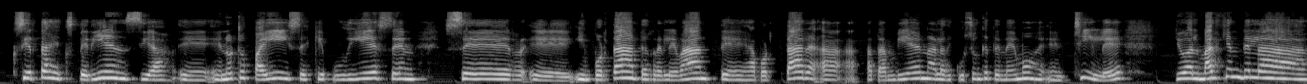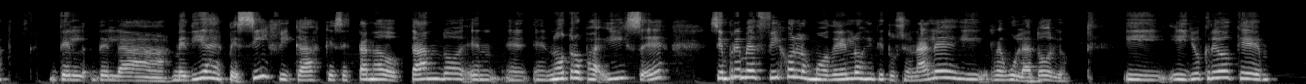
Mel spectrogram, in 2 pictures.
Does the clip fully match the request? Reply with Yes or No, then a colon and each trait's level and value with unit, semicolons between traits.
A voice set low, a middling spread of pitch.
No: high, 240 Hz; average, 4.2 semitones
